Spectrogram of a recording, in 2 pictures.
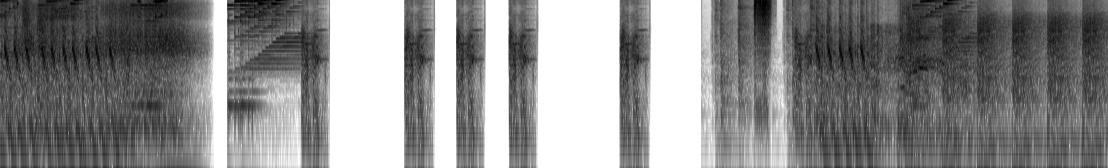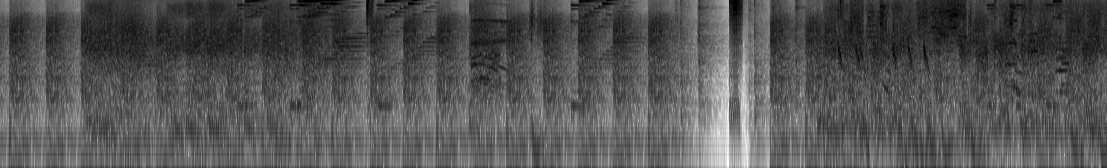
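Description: Objects smash and crash apart.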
